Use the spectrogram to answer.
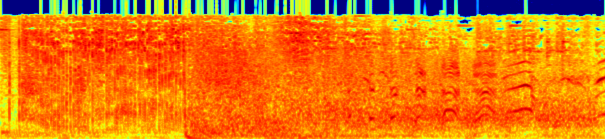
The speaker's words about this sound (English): Exploding Barbie's filled with plastic explosives, so when you pull her hair...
